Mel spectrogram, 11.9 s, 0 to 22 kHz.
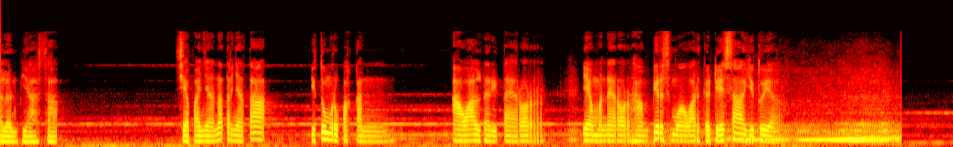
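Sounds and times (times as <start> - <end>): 
speech: 0.0 - 0.8, 2.2 - 10.1
thin steady tone: 0.7 - 11.8
motorbike engine roaring past outside: 8.1 - 11.3.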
